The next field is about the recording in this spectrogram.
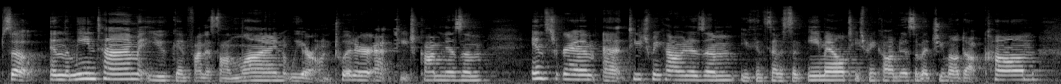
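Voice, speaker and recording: Against noticeable background noise, a woman with an American accent talks at a moderate pace and medium pitch, with ordinary pitch variation and hardly any pauses. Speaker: podcast co-host and student. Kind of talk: casual chat. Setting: in person studio recording.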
